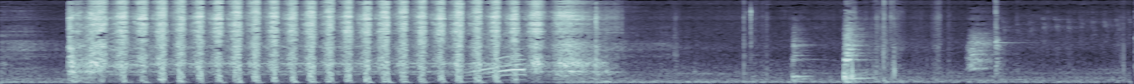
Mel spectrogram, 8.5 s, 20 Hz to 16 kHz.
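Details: Mazda BT-50 pickup, WE 3.0 DI turbo diesel with hard starting, injectors pulled and cleaned (number three stiff): starter churns evenly about four strokes a second for nearly four seconds without firing; long crank, cause not confirmed.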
